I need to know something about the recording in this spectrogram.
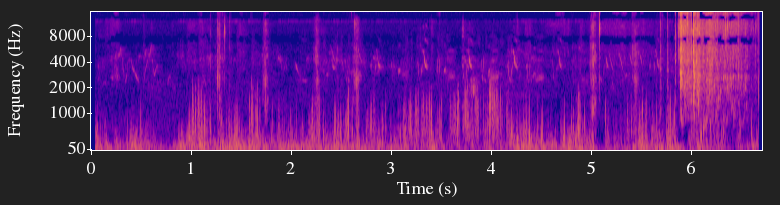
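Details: Giant trevally making grunting noises: a run of low, rough pulsed grunts, mostly deep and thumping, some in quick bursts, with gurgling water and a brief hiss near the end.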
